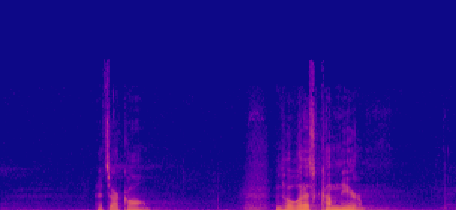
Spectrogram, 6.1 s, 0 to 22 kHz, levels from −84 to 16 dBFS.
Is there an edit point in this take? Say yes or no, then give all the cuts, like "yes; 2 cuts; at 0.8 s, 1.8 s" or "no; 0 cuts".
no; 0 cuts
